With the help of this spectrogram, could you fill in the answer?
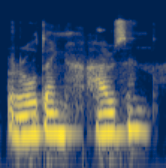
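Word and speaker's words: Rödinghausen: Next up, we've got Lars Lacoste from SV Rodinghausen. I believe that's how you say it. – Yeah.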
